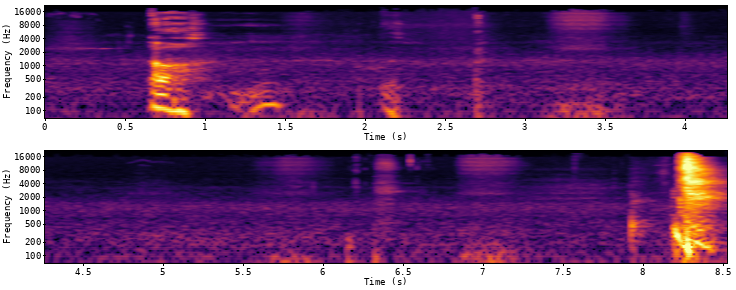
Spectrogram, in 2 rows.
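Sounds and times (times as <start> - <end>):
speech: 0.7 - 2.3
person sneezing: 8.0 - 8.5.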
